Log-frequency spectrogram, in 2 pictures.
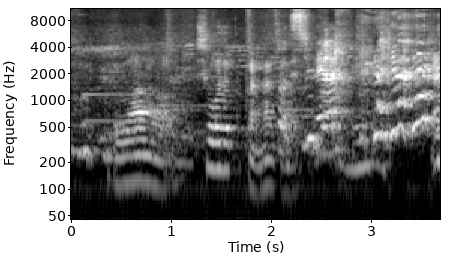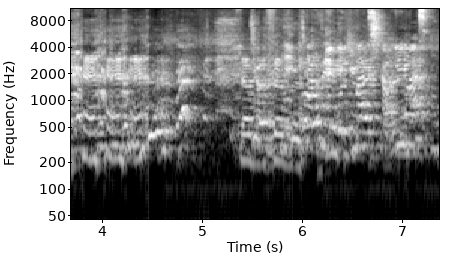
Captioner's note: laughter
